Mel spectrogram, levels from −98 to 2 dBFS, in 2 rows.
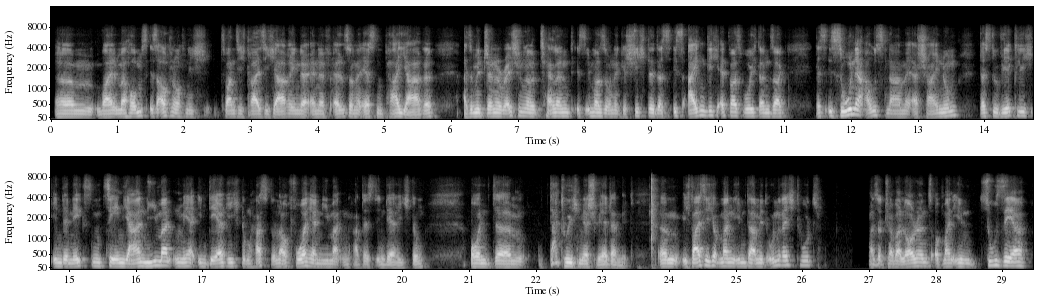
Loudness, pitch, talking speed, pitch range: -23 LUFS, 110 Hz, 180 wpm, 95-115 Hz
